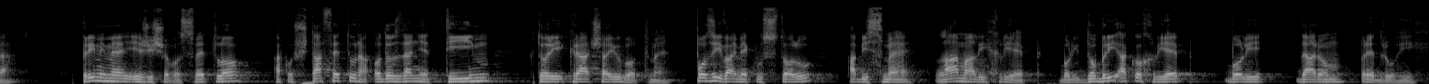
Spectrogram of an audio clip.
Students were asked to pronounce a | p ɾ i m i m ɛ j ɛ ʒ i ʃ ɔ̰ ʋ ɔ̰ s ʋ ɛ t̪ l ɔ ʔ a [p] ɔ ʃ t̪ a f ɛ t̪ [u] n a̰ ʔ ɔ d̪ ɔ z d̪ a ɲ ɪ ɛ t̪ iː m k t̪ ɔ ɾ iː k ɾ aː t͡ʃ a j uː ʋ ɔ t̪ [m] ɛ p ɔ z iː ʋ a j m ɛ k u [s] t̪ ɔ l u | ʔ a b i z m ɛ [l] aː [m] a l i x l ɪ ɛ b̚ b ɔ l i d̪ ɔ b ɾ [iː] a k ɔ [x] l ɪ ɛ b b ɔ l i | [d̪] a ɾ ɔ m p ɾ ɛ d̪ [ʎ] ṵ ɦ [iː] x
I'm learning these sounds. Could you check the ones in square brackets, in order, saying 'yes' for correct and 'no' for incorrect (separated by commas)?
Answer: no, yes, yes, yes, yes, yes, yes, yes, yes, no, yes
